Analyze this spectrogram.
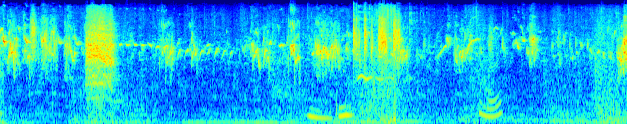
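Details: A wild flock of budgerigars in the Australian outback keeps up a steady stream of high, scratchy chirps and warbles, rising in dense bursts, with a man's narrating voice underneath.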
